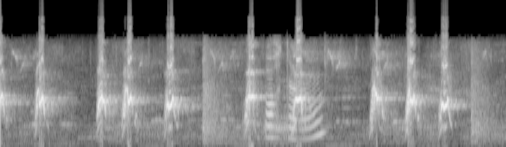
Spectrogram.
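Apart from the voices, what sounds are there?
small dog barking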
